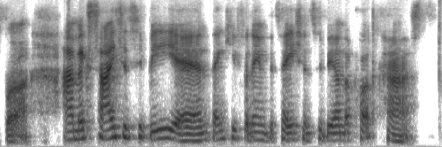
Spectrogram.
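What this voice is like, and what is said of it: Slightly congested, bunged-up voice. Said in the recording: “I have a little bit of a cold coming up, so if my voice sounds a bit bongy”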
